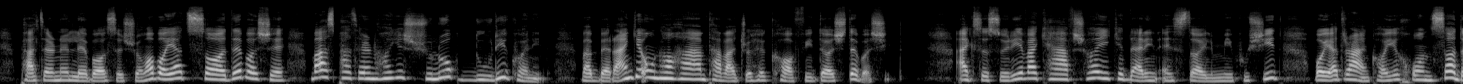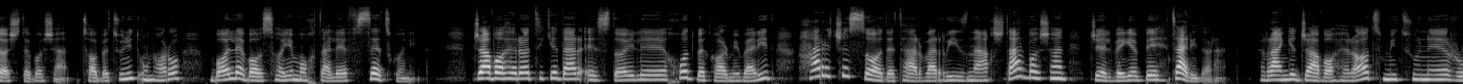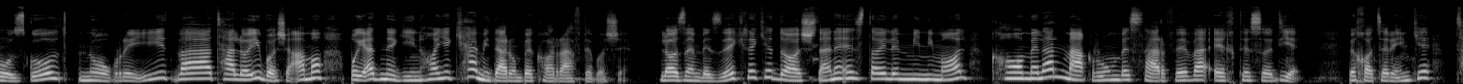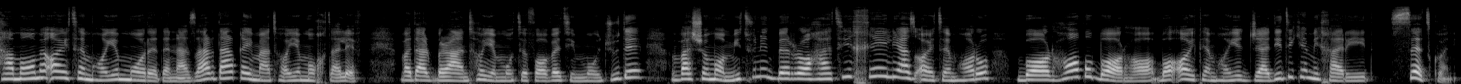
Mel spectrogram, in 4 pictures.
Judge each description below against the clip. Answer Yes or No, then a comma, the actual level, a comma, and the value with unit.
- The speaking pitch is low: No, high, 220 Hz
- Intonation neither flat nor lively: No, wide, 6.7 semitones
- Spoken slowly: No, average, 145 wpm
